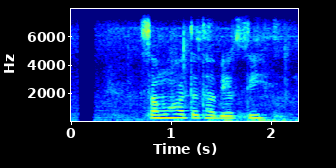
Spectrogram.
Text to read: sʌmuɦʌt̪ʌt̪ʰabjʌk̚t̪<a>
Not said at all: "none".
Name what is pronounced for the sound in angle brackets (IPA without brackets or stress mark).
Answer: i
